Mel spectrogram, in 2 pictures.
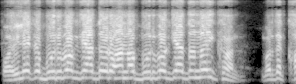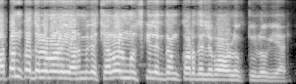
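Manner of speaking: ordinary delivery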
